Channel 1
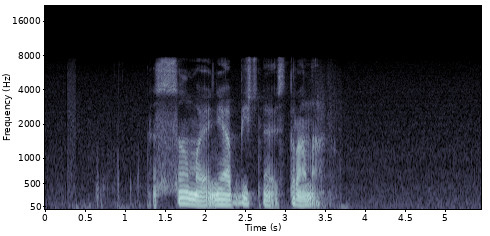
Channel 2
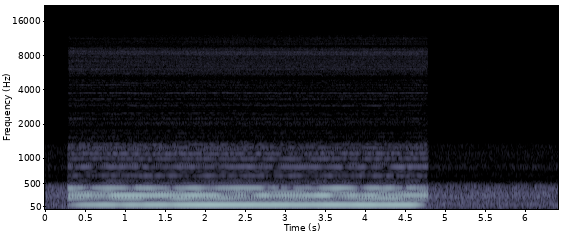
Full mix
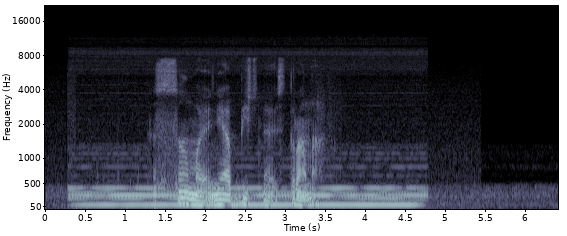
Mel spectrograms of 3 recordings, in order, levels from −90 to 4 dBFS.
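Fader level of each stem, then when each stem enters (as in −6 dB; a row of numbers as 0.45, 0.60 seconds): −4.0, +0.5 decibels; 0.00, 0.00 seconds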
